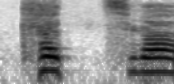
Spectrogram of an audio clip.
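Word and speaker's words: קץ: 그리고 끝 종말을 가리키는 낱말은 캐츠입니다. 그러니까 하나님이 카이츠를 아모스에게 보여주셨어요. 그러면서 캐츠가 가까이 왔다.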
